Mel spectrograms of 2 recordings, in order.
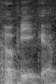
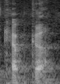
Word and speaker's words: Koepka: Now I can't say it because it is not Copeka. Brooks Koepka. Koepka.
